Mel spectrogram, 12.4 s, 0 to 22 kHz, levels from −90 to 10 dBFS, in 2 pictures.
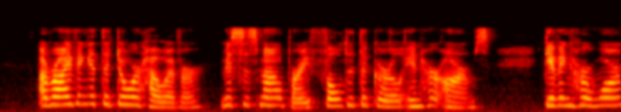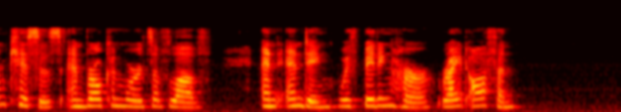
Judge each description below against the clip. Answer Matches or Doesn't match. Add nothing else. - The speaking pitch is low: Doesn't match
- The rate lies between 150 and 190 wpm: Doesn't match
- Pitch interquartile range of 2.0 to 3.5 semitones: Doesn't match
